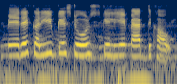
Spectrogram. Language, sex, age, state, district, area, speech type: Urdu, female, 18-30, Uttar Pradesh, Gautam Buddha Nagar, urban, read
